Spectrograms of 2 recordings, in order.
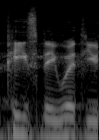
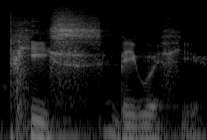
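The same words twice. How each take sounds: First: Said in the usual way. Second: Calm blessing. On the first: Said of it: "trying to just calm down a mob". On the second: Acted. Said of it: "And he said to them".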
